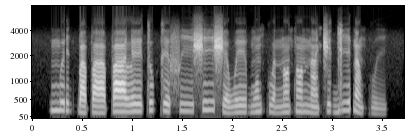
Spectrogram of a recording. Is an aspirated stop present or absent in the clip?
absent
